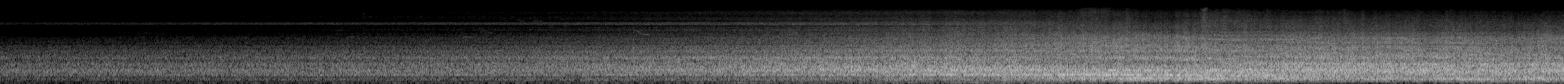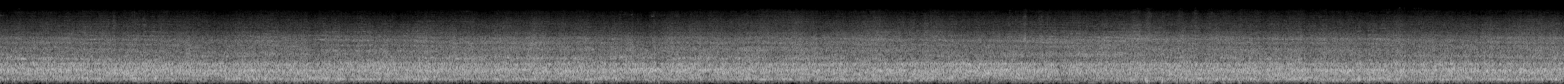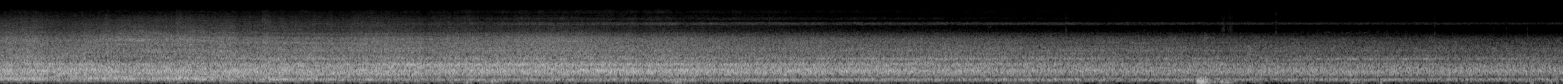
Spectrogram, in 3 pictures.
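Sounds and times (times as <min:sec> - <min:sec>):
freight train wheels on rails: 0:03.8 - 0:46.9.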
